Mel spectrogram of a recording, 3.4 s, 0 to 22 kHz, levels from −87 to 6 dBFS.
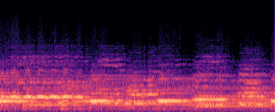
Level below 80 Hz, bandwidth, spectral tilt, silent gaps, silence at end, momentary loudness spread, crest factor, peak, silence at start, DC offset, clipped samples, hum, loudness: -52 dBFS; 3.3 kHz; -10 dB/octave; none; 0 s; 6 LU; 10 dB; -2 dBFS; 0 s; under 0.1%; under 0.1%; none; -13 LUFS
